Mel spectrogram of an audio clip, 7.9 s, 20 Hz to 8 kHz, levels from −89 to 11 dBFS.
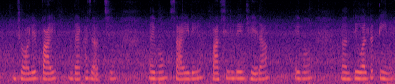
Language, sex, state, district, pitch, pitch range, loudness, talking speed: Bengali, male, West Bengal, Paschim Medinipur, 225 Hz, 215-235 Hz, -28 LUFS, 90 wpm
